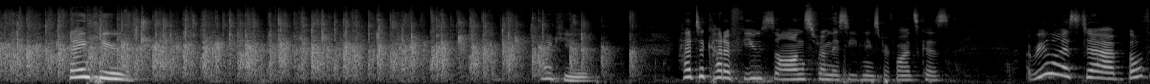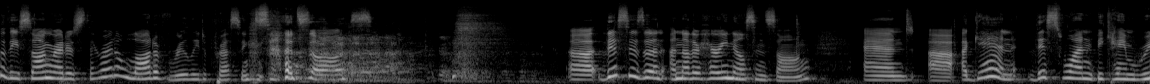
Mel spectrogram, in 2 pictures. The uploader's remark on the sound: Recorded live, March 21, 2015.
